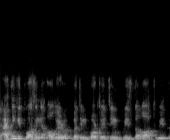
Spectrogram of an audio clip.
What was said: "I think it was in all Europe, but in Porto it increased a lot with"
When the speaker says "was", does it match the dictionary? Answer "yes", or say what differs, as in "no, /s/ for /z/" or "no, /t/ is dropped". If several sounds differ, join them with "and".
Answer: yes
